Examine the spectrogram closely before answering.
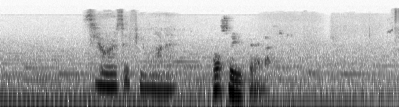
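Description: A man speaks softly in a low voice.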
